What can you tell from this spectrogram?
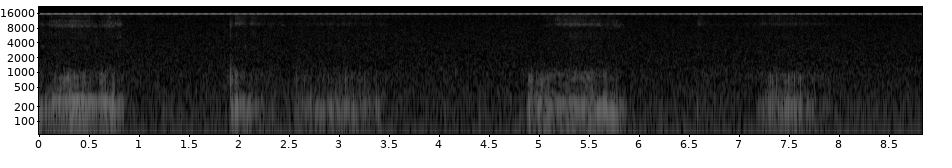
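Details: A pet Chihuahua snoring while asleep swaddled in a blanket in his bed indoors; soft rasping breaths come in bursts roughly every three seconds, each lasting under a second, with a faint airy hiss between them.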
